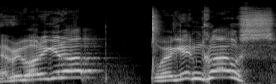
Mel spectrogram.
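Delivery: high, fast, rousing voice.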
